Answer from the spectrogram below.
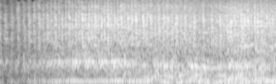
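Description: A car engine runs steadily with a low, throbbing rumble and a slight knocking pulse, loud, building a little in the first half-second and then holding level, as a man sets off in his car one evening toward Adorf, called by the Korbach police to a deer collision. No one speaks.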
